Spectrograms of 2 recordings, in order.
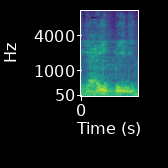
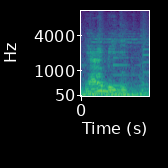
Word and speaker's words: Yari Beli: C'est Yari Beli, elle était de teint clair. Donc, finalement, par manque de prononciation ou par mauvaise prononciation, on dit Yara Beli.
